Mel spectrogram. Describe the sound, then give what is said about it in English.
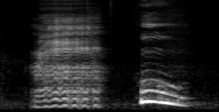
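Someone imitates a goat with two loud bleats: a wavering, trembling cry followed by a shorter, falling one, with no other sounds around them. “I don't know what sound a goat makes, but I'm trying to do”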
